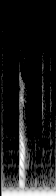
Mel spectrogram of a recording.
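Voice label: "tok8", Teochew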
